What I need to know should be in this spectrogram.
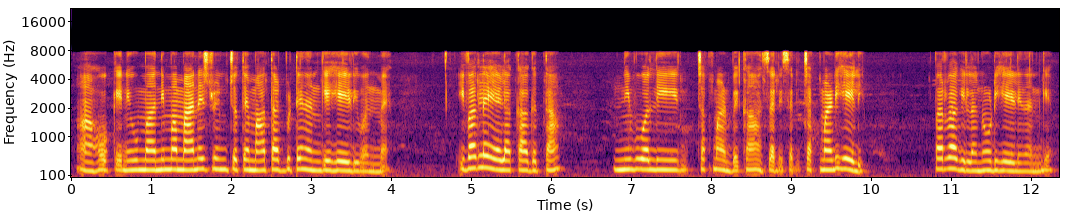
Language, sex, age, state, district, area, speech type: Kannada, female, 18-30, Karnataka, Tumkur, urban, spontaneous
